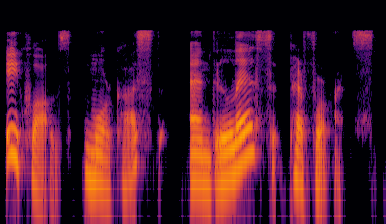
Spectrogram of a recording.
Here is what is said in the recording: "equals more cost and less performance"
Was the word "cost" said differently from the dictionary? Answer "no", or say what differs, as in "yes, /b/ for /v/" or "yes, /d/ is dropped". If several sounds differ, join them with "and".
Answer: no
